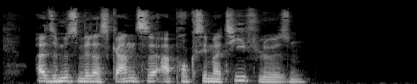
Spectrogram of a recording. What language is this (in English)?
German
